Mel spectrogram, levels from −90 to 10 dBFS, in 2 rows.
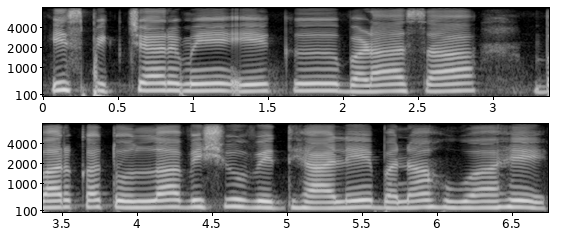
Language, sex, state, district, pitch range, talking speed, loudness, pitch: Hindi, female, Madhya Pradesh, Bhopal, 210-235 Hz, 100 wpm, -12 LUFS, 225 Hz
